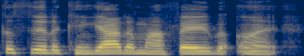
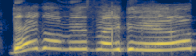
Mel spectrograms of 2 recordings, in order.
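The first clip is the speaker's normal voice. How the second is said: high, bright-eyed call to a friend; light up as she arrives in the chat; high excited hello to a supporter; excited greeting; 3 dB louder than usual. Real, not acted.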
